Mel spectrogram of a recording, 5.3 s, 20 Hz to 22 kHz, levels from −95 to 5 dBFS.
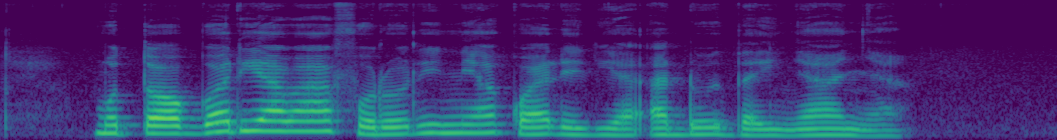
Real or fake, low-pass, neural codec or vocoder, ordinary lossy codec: real; 19.8 kHz; none; none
